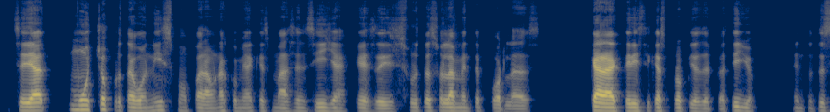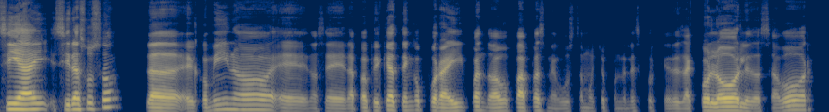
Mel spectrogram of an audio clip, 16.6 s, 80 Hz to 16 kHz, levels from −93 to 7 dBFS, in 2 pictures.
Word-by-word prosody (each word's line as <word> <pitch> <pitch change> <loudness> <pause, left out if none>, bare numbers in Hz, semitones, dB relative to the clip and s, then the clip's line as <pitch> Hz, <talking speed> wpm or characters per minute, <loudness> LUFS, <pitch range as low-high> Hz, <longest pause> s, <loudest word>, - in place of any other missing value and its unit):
sería 130 0 +5 0.2
mucho 160 +2 -2
protagonismo, 125 0 -7
para 110 -3 -5
una 120 +3 -10
comida 115 -1 -14
que 115 - -17
es 115 - -18
más 110 -2 -8
sencilla, 115 -1 -10
que 115 -2 -7
se 105 - -11
disfruta 115 +4 -9
solamente 120 -1 -5
por 115 -3 -11
las 100 -1 -12 0.5
características 120 -1 +6
propias 115 -2 -9
del 105 - -11
platillo. 115 +3 -11 0.4
Entonces 110 +2 -18
sí 180 +6 +6
hay, 175 0 +7
sí 165 - -3
las 175 +1 +4
uso, 240 +7 -2 0.2
la 115 -2 +3
el 110 -1 -5
comino, 165 +4 -2
eh, 110 -6 -6
no 105 - -16
sé, 105 0 -6
la 105 - -7
paprika 130 +5 0
tengo 145 +2 -7
por 130 -5 0
ahí, 115 +2 +2
cuando 125 -2 -4
hago 120 +1 -2
papas, 125 0 -3
me 105 - -19
gusta 105 +3 -20
mucho 110 -1 -19
ponerles 105 +2 -24
porque - - -21
les 105 0 -10
da 105 0 -5
color, 130 0 +5
les 115 - -4
da 105 - -6
sabor, 150 +9 -3
120 Hz, 185 wpm, -23 LUFS, 110-135 Hz, 0.5 s, hay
